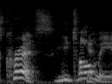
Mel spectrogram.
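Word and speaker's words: Xhris: it might be risks or something no it's chris he told me it's chris i said it's pronounced chris he's like yeah i said why do you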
